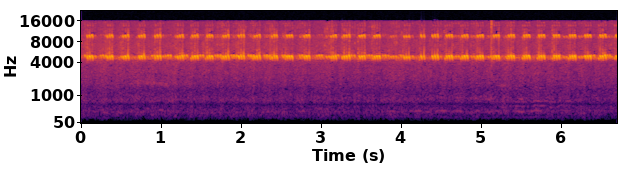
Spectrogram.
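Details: Grasshopper chorus in a flowery prairie meadow: rapid, pulsing, high-pitched buzzy chirps repeated around 150 times a minute, irregular in rhythm, thin and piercing with a soft overtone.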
